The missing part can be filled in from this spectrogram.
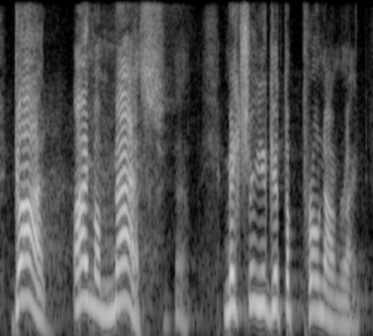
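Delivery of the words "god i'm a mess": enthusiastic, slow, high, "mess" drawn way out. Leading a group in saying a prayer out loud together, enthusiastic. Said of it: "let's say it with enthusiasm".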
